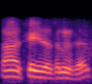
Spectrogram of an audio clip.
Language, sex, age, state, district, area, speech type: Tamil, male, 60+, Tamil Nadu, Mayiladuthurai, rural, conversation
